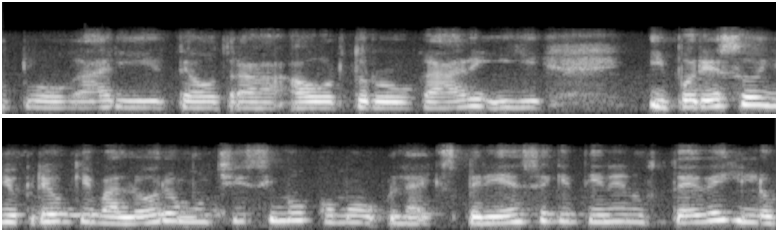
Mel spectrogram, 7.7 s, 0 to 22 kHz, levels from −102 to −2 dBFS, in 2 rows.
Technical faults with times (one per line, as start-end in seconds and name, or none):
4.21-4.26 echo leak
4.75-5.01 echo leak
